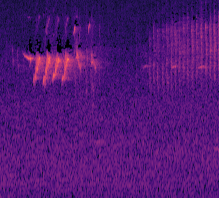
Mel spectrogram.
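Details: Singing male common redstart: a high whistle leading into four quick repeated slurred notes and a short twitter, followed by faint distant high chittering from another bird.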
